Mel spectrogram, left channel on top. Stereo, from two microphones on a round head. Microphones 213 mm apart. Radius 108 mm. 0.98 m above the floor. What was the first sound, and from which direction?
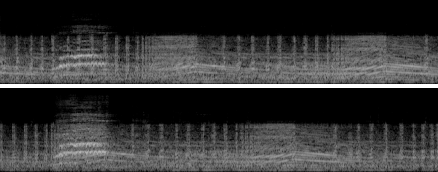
A cat meowing, 75° right (ahead or behind).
